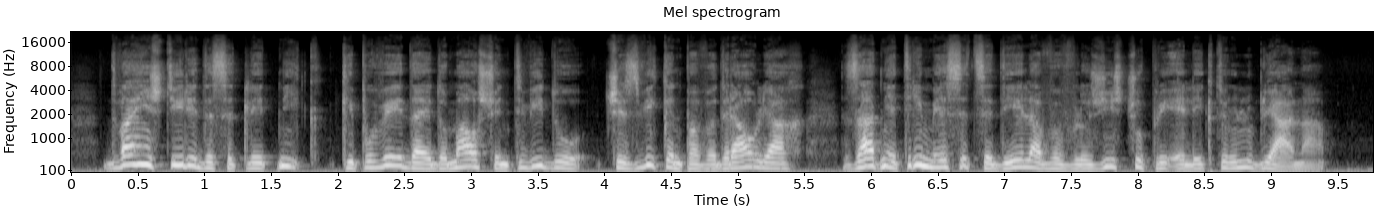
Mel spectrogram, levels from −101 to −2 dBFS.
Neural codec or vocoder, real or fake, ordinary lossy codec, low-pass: vocoder, 44.1 kHz, 128 mel bands every 512 samples, BigVGAN v2; fake; none; 19.8 kHz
